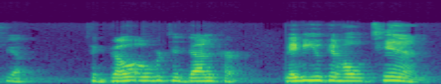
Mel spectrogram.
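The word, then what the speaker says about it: Dunkirk: on the co called dunker right is how we pronounce it in English dunker and I don't know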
